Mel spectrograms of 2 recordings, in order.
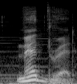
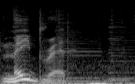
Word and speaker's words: Medbread: Medbread, do you play FGO? By the way, my name is said like Maybread.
